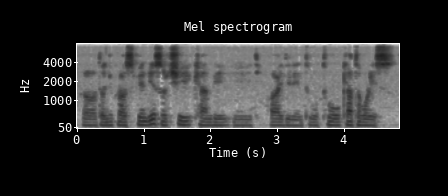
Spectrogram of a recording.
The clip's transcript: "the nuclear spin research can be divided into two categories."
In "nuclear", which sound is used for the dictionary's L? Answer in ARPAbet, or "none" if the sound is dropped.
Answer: none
